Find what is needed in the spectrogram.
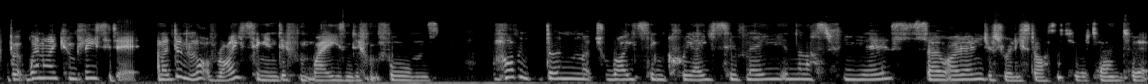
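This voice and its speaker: Over noticeable background noise, a woman with a fairly high pitch talks at a moderate pace with lively intonation. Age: 40s. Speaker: writer and health coach. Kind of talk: radio interview. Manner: halting.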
